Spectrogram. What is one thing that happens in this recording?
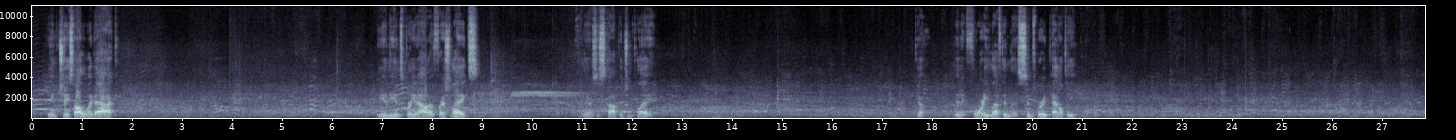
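Ice skates scrape and hiss across the ice in a large echoing arena.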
